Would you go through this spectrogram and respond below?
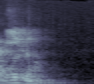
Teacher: en la palabra vino la tónica es vi y la átona no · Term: sílaba tónica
